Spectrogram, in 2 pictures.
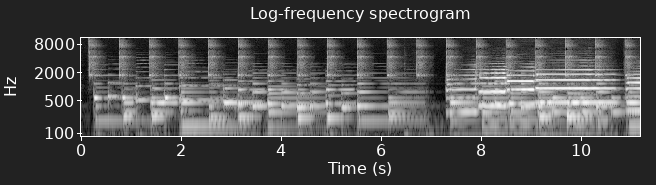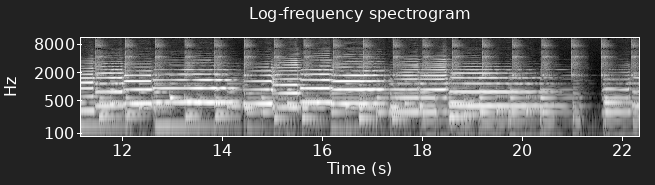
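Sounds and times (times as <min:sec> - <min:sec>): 
piano: 0:00.0 - 0:22.3
trumpet: 0:07.3 - 0:21.0, 0:21.7 - 0:22.3.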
